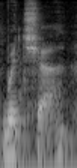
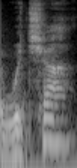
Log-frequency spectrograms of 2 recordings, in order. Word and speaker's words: wicca: At this time the English language had gender and so there were two words the masculine witcher which is wicca pronounced witcher and the feminine wic pronounced witch. So witcher and witch.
